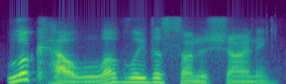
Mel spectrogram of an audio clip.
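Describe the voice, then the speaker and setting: A man's voice: mid-range voice, animated, normal speed, no room sound, muffled recording, close to an everyday voice. A man voicing a cheerful mother as she wakes her son, in a raised, chiding voice.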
